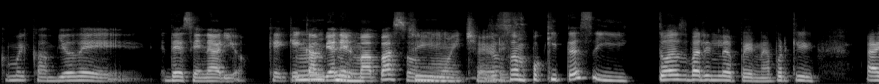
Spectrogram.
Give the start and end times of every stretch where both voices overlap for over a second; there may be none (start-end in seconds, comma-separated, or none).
2.9-5.3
